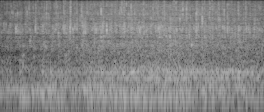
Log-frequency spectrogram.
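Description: Water pours steadily into a tub, a continuous rushing and gurgling that holds an even loudness throughout, with no voices.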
